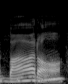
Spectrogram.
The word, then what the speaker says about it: bottle: Well, in the States, we say bottle. It sounds like the D, the D, bottle. We don't say bottle. We don't say the T, but it sounds No. like a D. It changes to a D. But Yeah. in a lot of British accents, it would sound like bottle. There's a glottal stop there.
